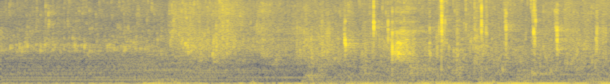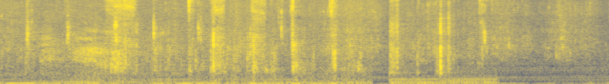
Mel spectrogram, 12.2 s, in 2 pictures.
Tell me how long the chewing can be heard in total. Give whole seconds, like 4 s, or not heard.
8 s.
